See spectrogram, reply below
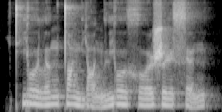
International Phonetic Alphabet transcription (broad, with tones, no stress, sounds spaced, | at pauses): t̪ʰ j o˥˩ ʊ̯ l ɤ˥ ŋ t̪ ɑ˥˩ ŋ j ɑ̰˨˩ ŋ l j o˥˩ ʊ̯ x o˧˥ ʊ̯ ʂ ɻ̩˧˥ s ə̰˨˩˦ n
